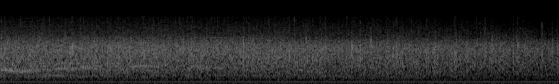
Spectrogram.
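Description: An audience claps steadily for several seconds, a dense wash of many hands applauding together at an even, sustained loudness with no voices standing out.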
